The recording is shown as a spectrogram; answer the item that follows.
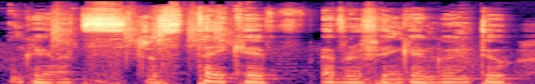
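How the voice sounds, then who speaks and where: A man's voice: medium pitch, level tone, fairly quick, lightly acted. A man playing a wary, foul-mouthed vampire in a game playthrough, thinking aloud in a hesitant mutter. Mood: tense muttering. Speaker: let's player. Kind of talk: in-character gameplay commentary, thinking aloud. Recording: noticeable background noise.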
